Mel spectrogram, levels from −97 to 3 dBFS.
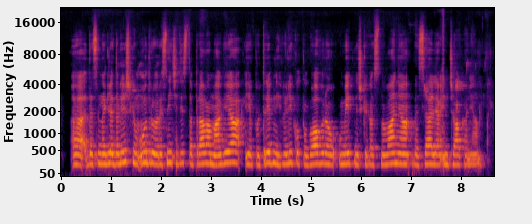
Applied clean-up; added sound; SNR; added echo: neural mask model Resemble Enhance denoiser.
